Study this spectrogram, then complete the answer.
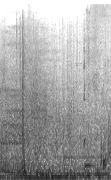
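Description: A Bombarda spell blast in Hogwarts Legacy, with a loud, dense booming rumble and gurgling debris noise filling the whole moment, up close and without clear speech.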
